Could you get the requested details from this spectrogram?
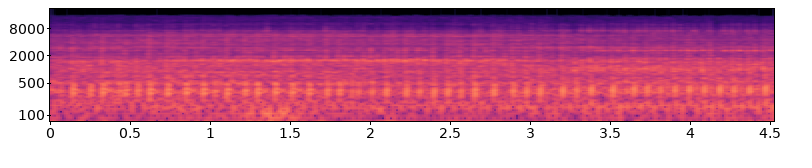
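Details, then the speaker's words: Phantom 85cc two-stroke motorized bicycle engine, after replacing the failed stock piston pin bushing. It is not fully broken in, its mix may be running a little hot, and it has a slight gasket leak. It ticks over at a steady, even putter with no rattle or knock; a healthy idle after a run at about 42 mph. "so far it seems like it's holding up everything looks pretty good"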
